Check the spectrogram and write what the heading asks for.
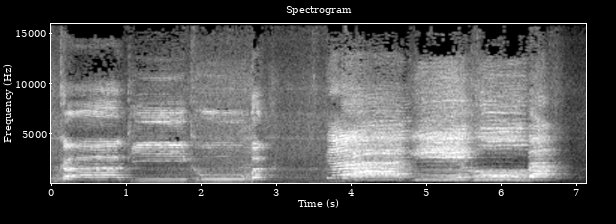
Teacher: Sekarang yang berikutnya huruf kaf. Sama dengan k, tapi mempunyai sifat hamas.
